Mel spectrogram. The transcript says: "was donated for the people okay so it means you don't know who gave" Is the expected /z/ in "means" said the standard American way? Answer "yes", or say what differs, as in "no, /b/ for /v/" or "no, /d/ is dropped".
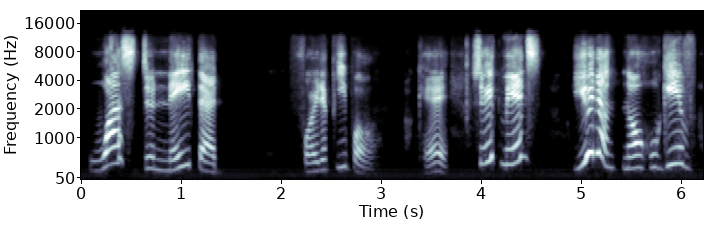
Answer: no, /s/ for /z/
